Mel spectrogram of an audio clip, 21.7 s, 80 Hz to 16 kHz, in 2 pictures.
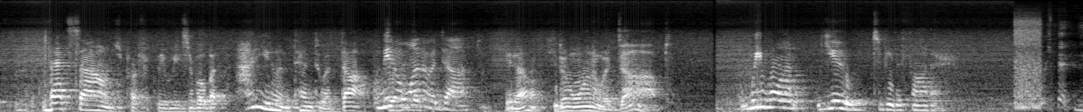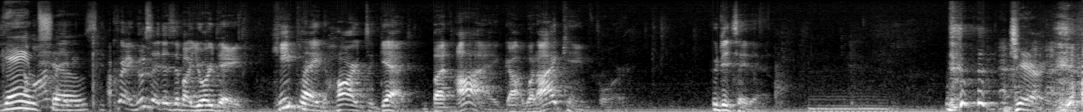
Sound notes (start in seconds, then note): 9.5 static noise; 20.3 laughter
